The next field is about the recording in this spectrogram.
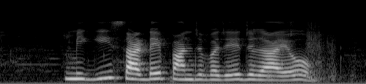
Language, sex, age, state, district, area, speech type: Dogri, female, 18-30, Jammu and Kashmir, Kathua, rural, read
